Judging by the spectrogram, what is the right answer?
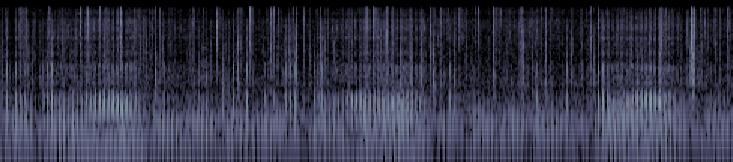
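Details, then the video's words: Low purring from a sleeping cat at a crackling fireplace in cozy spring ambience; three slow purr swells about two seconds apart under a continuous scatter of fire crackles. "Cute Purring Cat at a Crackling Fireplace"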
